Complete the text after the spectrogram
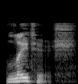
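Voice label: "latish", British English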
